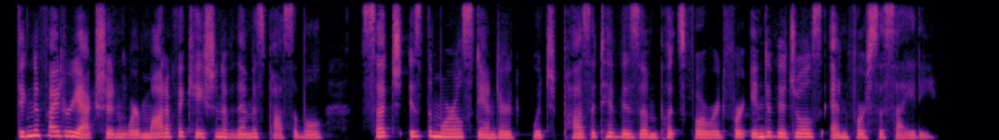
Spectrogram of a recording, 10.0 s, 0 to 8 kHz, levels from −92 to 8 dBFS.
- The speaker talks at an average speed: No, slow, 130 wpm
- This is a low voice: No, high, 190 Hz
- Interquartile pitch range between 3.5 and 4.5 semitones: No, average, 3.0 semitones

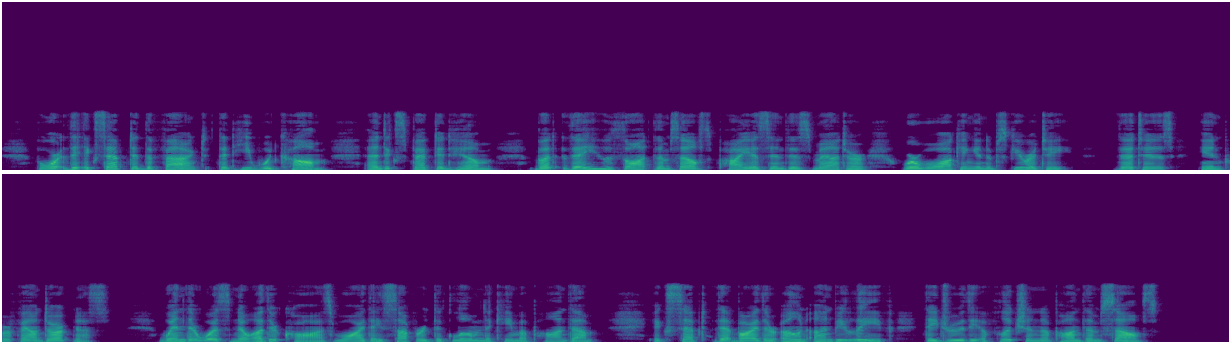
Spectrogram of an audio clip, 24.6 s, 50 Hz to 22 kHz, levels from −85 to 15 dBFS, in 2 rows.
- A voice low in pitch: No, medium, 165 Hz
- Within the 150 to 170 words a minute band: No, average, 140 wpm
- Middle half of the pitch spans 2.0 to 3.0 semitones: No, average, 4.3 semitones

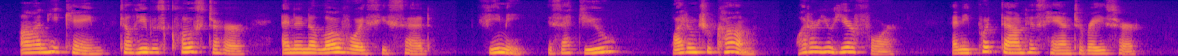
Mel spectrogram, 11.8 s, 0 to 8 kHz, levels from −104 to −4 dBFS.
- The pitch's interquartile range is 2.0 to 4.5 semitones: No, average, 5.1 semitones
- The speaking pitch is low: No, high, 195 Hz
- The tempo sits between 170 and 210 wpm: Yes, average, 195 wpm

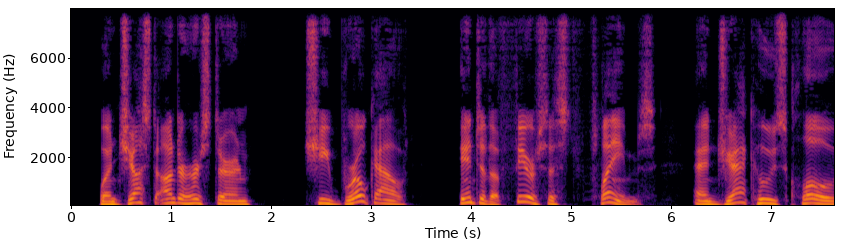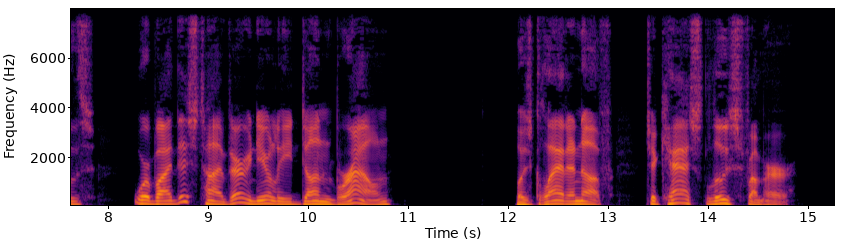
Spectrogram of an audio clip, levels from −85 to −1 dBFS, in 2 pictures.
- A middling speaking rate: No, slow, 125 wpm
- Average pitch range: No, wide, 5.8 semitones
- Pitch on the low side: Yes, low, 130 Hz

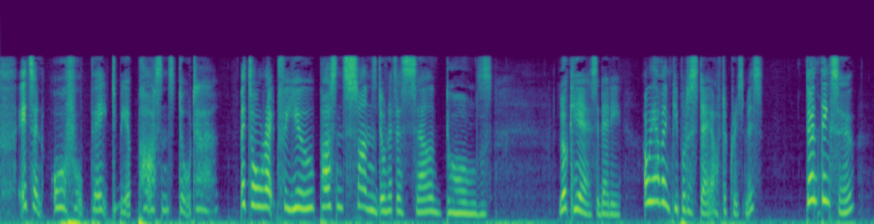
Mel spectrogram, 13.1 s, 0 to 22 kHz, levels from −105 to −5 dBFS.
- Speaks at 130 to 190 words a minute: Yes, average, 165 wpm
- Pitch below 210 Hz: No, very high, 265 Hz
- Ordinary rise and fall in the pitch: No, wide, 6.2 semitones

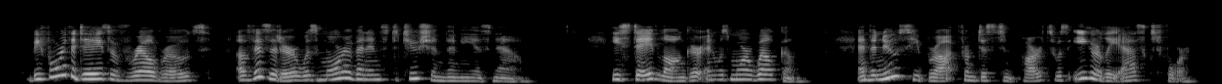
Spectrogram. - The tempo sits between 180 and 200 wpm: No, average, 170 wpm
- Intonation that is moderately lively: No, wide, 5.9 semitones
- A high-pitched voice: Yes, high, 205 Hz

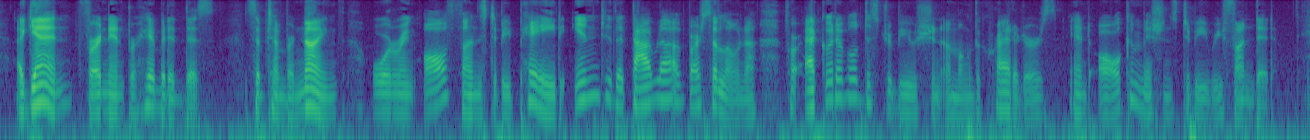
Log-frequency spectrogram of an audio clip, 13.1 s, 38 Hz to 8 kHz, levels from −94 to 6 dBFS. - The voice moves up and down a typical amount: No, wide, 6.4 semitones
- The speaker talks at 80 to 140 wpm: Yes, slow, 135 wpm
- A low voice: Yes, low, 110 Hz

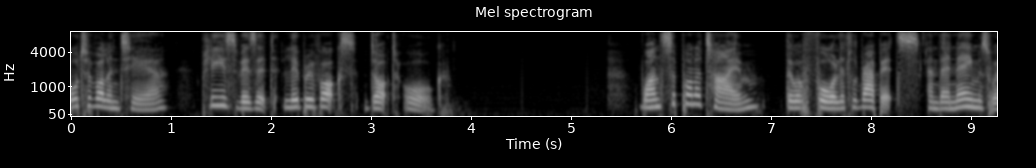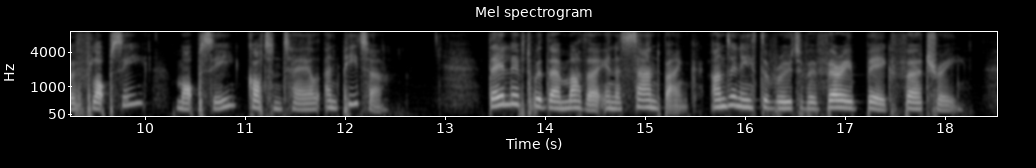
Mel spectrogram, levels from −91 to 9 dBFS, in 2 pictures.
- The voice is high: Yes, high, 205 Hz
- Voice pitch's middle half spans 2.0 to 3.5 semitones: No, average, 3.9 semitones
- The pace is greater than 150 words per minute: No, average, 145 wpm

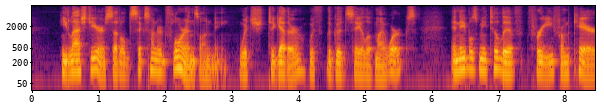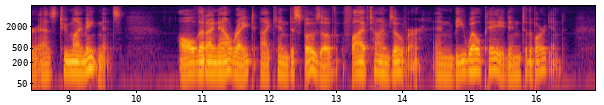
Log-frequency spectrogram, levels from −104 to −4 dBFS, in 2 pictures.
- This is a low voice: Yes, low, 100 Hz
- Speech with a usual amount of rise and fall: Yes, average, 3.6 semitones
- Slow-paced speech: No, average, 165 wpm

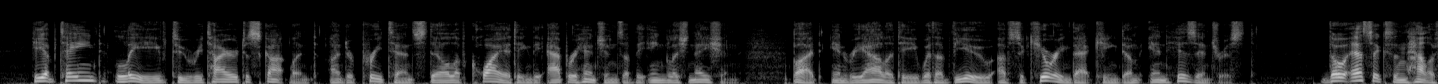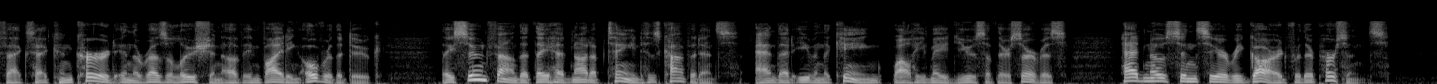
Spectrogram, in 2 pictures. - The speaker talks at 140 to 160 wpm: Yes, average, 155 wpm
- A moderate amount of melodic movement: No, wide, 6.3 semitones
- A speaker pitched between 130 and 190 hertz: No, low, 100 Hz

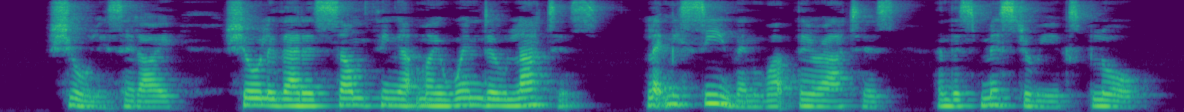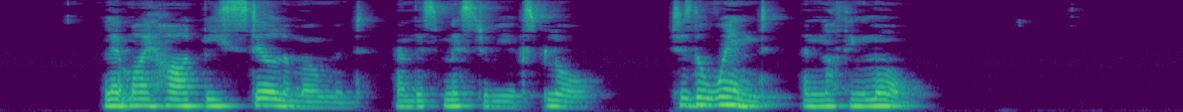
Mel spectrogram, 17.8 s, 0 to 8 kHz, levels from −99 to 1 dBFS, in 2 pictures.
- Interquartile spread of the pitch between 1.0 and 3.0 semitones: Yes, average, 2.7 semitones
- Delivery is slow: Yes, slow, 130 wpm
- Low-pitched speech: No, medium, 170 Hz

